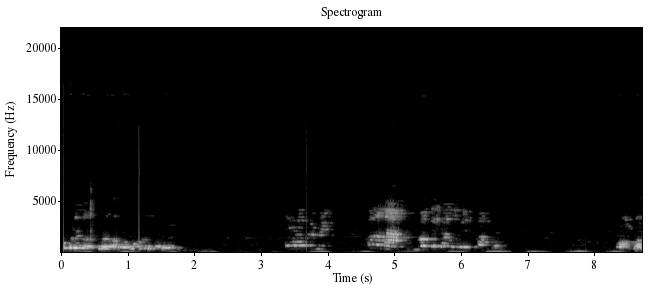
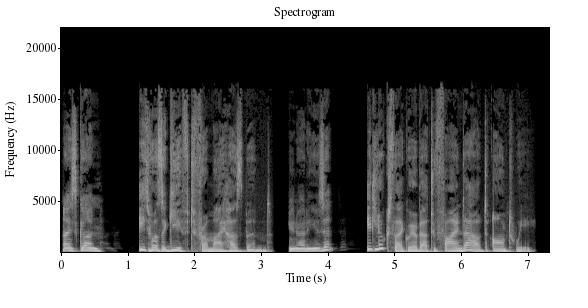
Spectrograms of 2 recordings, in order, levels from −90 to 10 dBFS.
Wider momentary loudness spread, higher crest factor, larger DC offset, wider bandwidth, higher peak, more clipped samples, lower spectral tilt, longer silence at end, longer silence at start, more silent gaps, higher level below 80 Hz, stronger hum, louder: first, 22 LU vs 8 LU; first, 20 dB vs 14 dB; neither; second, 5 kHz vs 17 kHz; about the same, -4 dBFS vs -4 dBFS; neither; about the same, -6 dB/octave vs -5.5 dB/octave; second, 0 s vs 0.25 s; about the same, 0 s vs 0 s; second, 6.79-6.88 s, 7.42-7.47 s vs 0.98-1.03 s, 3.22-3.40 s, 4.53-4.58 s; first, -52 dBFS vs -60 dBFS; neither; second, -23 LUFS vs -18 LUFS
